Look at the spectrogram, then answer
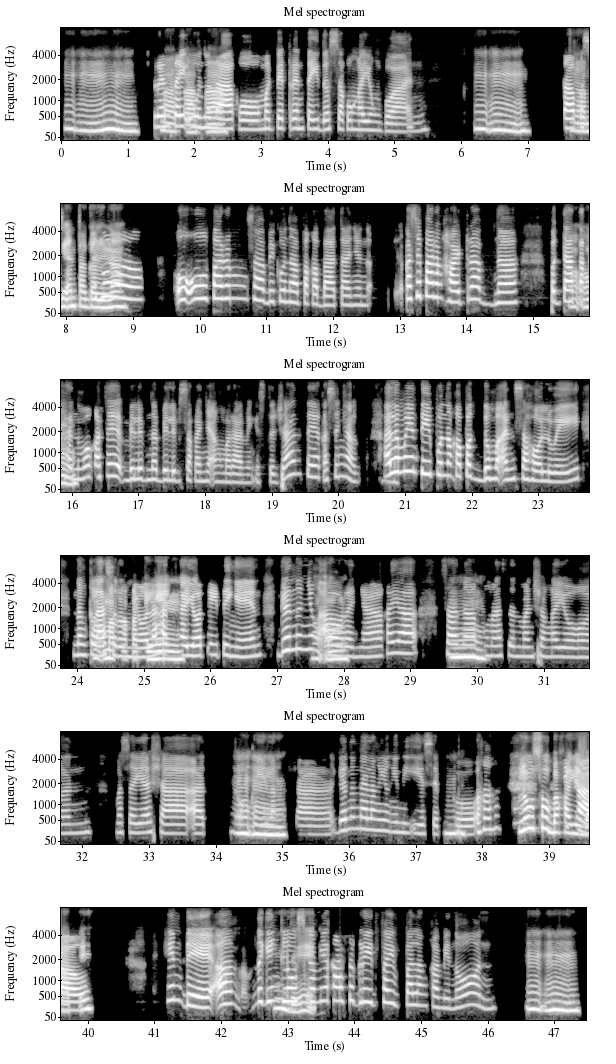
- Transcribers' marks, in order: mechanical hum; static; in English: "heart throb"; tapping; distorted speech; chuckle
- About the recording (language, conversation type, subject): Filipino, unstructured, Paano mo pinananatili ang alaala ng isang mahal sa buhay na pumanaw?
